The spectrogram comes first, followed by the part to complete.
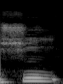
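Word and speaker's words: し: Number two uh from last week was she as in pronounced in the she as in sheet.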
